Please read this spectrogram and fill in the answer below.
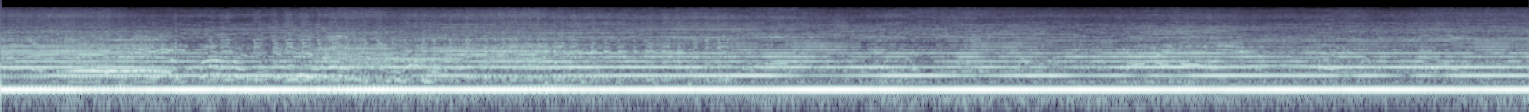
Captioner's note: horn honking noises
